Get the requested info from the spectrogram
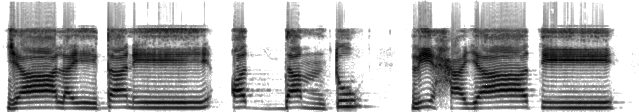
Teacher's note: یا ساکن سے پہلے زیر ہو تو یا مدہ ہوتا ہے، یہاں پر دیکھیں یا ساکن سے پہلے زیر ہے، یا مدہ ہے، ایک الف کی مقدار اس کو لمبا کر کے پڑھیں گے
